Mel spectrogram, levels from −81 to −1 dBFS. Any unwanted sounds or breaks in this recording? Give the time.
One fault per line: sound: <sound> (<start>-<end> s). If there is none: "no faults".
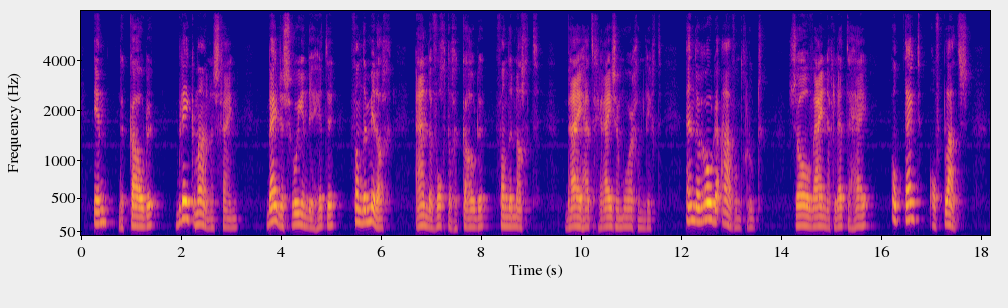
no faults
